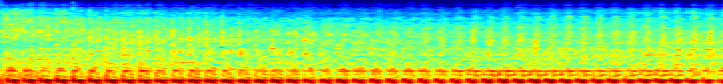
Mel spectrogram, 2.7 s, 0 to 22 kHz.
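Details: 1970 Honda CB350 twin, revived after sitting for years: steady low idle with slightly uneven pulse between the two cylinders, running a bit rough; carburettor problem suspected.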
